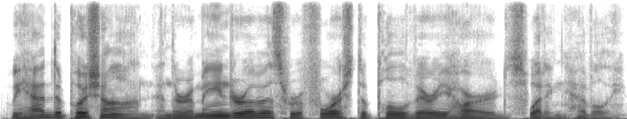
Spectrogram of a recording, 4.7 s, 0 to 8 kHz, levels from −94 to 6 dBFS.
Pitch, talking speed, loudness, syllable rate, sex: 110 Hz, 230 wpm, -18 LUFS, 5.9 syllables/s, male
